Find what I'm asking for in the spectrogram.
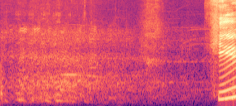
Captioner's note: laugh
